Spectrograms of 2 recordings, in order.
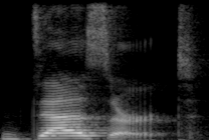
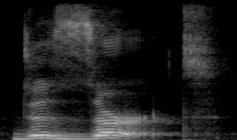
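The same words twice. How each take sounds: First: The stress is on the first syllable. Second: The stress is on the second syllable. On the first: It is the noun. "the syllable stress is on the first syllable" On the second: It is the verb. "the syllable stress is on the second syllable"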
